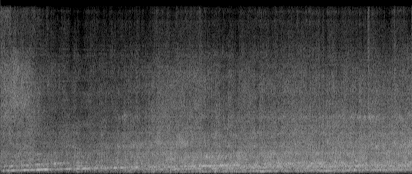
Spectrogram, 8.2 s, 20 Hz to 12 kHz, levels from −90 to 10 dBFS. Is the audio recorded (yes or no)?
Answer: no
